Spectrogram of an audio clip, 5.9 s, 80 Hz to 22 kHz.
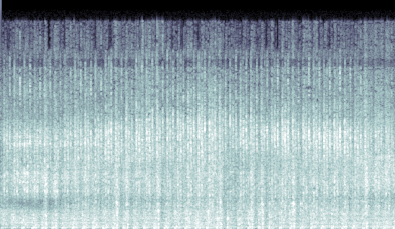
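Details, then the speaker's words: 1950 John Deere GW two-cylinder tractor (live hydraulics, Char-Lynn power steering, Baker Valve) idling in neutral after starting; slow, even putt-putt about three beats a second, steady and unlabored: normal healthy idle. "so this is good running old g let's check it out a little bit just listen to it and i'll show you around"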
